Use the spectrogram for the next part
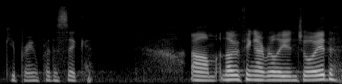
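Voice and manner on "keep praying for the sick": soft, low-key own voice; quiet repetition. Real, not acted. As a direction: say it quietly, as a takeaway. Repeats the advice in own voice.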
